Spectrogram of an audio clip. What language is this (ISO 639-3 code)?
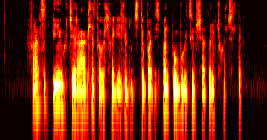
mon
